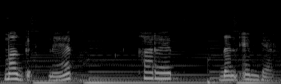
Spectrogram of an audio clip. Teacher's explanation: direalisasikan seperti bunyi E besar apabila berada pada silabel tertutup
